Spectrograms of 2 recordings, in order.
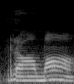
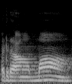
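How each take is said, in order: First: The final vowel is drawn out long. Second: The same.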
